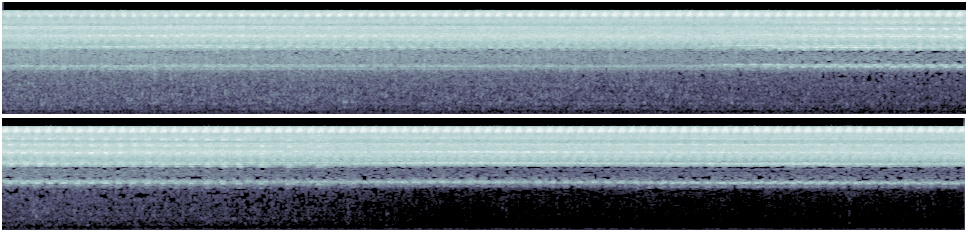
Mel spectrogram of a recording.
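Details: Evening cicadas (Tanna japonensis, higurashi) keep up a high, shimmering, metallic chorus over a softly murmuring stream, recorded in Ena, Gifu, Japan, whose rushing fades partway while the insect song carries on; evening cicada.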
